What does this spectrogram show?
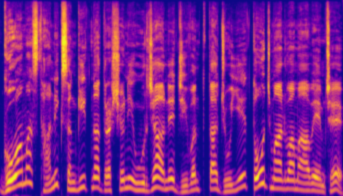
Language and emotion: Gujarati, surprised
